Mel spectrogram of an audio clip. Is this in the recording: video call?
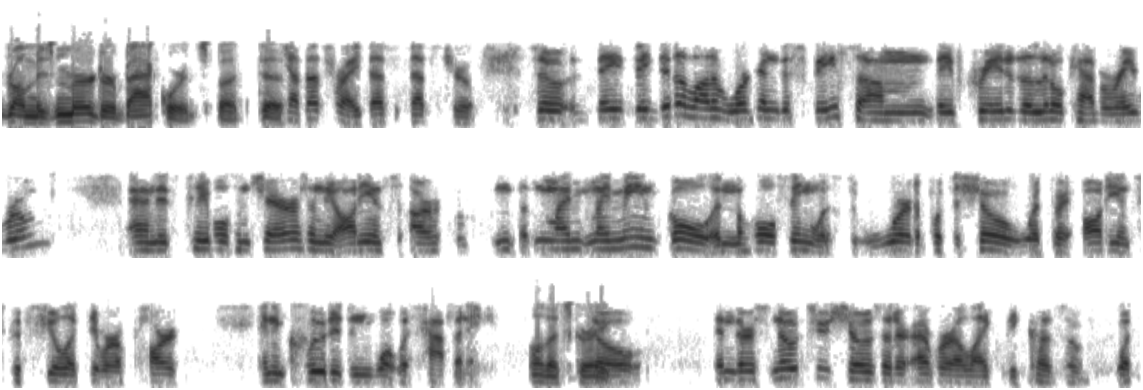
no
